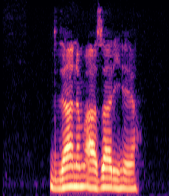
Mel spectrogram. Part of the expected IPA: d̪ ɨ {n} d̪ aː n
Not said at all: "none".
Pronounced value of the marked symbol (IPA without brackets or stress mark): none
